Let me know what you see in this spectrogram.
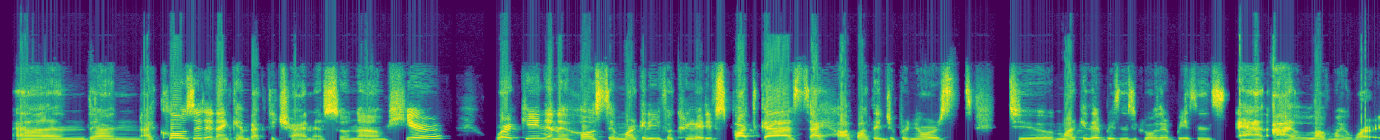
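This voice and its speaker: In a Russian accent, a woman speaks at a medium pitch. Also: ordinary pitch variation, moderate pace. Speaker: photographer and podcast host. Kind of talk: interview.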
